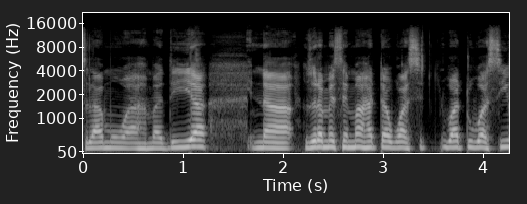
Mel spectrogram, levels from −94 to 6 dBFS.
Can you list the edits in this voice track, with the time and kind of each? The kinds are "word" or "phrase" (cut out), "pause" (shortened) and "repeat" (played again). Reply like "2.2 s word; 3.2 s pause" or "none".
1.6 s word; 2.1 s phrase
